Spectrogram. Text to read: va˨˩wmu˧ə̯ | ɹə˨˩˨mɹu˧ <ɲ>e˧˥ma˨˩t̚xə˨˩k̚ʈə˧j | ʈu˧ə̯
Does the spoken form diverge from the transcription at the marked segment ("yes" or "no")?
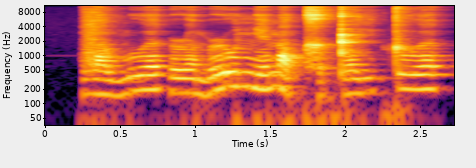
no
